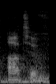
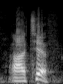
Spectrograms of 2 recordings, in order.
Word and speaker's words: Atif: So with us this week is Atif, I pronounced it correct? Atif. Atif, got it correct.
